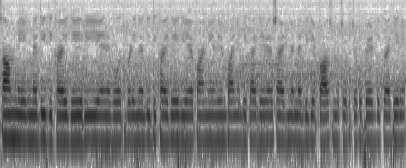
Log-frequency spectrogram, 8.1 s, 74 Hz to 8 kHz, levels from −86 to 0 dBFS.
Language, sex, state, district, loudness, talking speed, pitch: Hindi, female, Rajasthan, Bikaner, -22 LUFS, 245 wpm, 160 Hz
